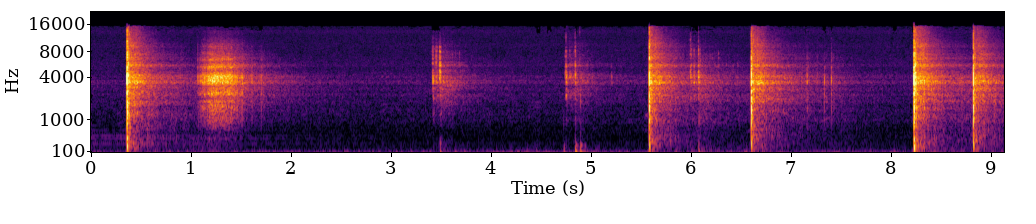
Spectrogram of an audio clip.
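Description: Aerial fireworks shells bursting at a distance: five sharp booms, one about half a second in, then three more a second or so apart from about five and a half seconds on, and a last one just before the end, each with a short echoing tail. A fizzing crackle follows the first boom.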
